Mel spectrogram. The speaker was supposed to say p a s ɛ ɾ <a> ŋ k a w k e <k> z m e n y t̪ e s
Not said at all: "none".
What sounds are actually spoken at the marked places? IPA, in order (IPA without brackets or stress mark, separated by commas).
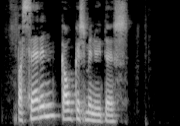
e, none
